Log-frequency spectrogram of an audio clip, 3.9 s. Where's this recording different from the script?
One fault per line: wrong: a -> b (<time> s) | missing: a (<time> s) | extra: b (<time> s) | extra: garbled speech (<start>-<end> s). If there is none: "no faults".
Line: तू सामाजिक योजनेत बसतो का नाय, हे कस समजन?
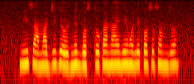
wrong: तू -> मी (0.4 s)
extra: मले (2.5 s)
